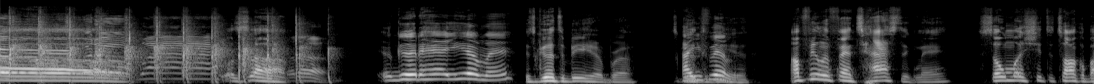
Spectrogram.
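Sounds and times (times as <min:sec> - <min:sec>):
people clapping: 0:00.0 - 0:03.5
speech: 0:02.6 - 0:02.9, 0:04.0 - 0:10.9.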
